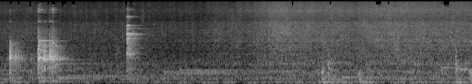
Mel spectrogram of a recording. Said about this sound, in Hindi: इसको टमाटर के साथ थोड़ा सा भून लें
